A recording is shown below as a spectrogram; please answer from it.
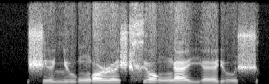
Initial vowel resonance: oral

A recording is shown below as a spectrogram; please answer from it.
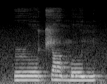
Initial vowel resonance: oral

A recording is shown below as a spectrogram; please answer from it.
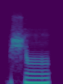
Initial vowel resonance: nasal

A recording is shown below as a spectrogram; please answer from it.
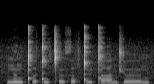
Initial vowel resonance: nasal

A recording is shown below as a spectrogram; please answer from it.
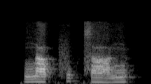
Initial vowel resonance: oral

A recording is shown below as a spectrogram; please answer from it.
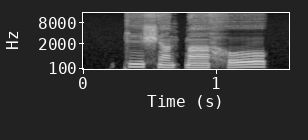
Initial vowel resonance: oral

